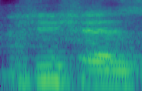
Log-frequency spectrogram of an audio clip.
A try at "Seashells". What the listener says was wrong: C. Like the letter C. Not she. Seashells. Shells. What's this letter? C. C. Seashells.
